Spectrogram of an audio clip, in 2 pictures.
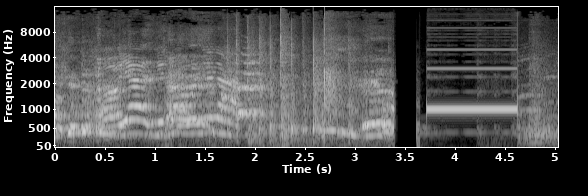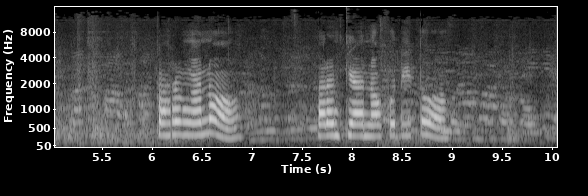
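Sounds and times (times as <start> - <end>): people laughing: 0.0 - 0.8
electronic bleep tone: 3.7 - 4.7
chatter: 4.7 - 10.0.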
